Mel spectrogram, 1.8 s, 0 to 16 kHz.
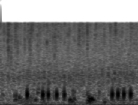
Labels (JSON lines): {"label": "biophony, pulse", "recorder": "SoundTrap 500"}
